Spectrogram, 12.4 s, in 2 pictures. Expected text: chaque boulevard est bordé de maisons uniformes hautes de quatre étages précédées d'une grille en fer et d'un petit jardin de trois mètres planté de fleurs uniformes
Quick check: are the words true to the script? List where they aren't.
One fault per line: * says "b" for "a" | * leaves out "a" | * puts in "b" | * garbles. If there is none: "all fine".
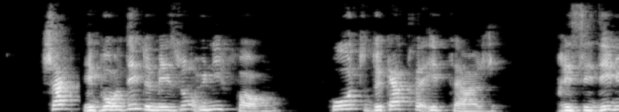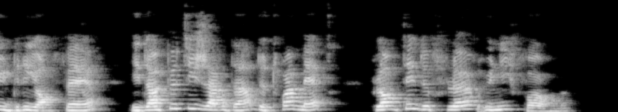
* leaves out "boulevard"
